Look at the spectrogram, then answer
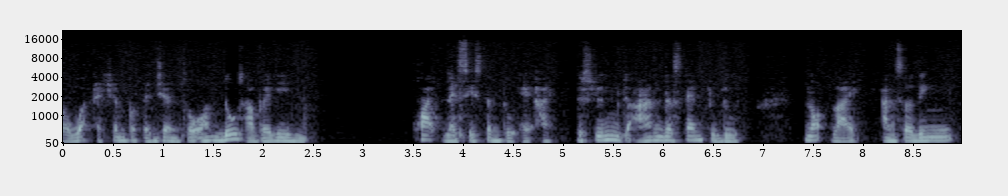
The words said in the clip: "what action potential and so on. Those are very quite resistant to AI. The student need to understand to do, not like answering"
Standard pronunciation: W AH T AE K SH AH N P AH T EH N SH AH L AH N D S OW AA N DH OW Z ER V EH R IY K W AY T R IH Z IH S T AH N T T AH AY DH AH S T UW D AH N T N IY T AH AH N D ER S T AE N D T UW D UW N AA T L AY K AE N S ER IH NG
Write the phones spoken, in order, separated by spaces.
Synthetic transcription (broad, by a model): W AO T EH K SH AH N P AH T EH N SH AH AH N S OW AA N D OW S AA V EH R IY K W AY T L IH S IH S T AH N T T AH AY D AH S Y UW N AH T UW T AH N D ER S T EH N T UW D UW N AA T L AY K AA N S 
